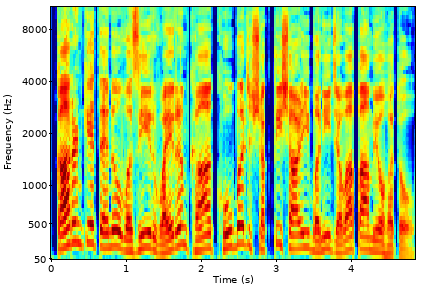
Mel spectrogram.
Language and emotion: Gujarati, neutral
